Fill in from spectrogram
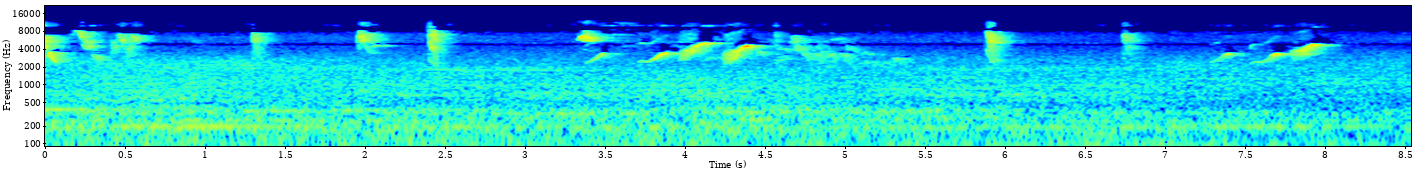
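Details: Double-collared seedeater with an unusual song, disputing with a free-flying bird: bursts of rapid high rising and falling whistled sweeps with sharp clicks between, against constant hissing background noise.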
